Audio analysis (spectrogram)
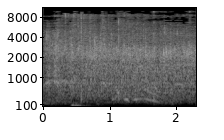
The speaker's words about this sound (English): Clap for him.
